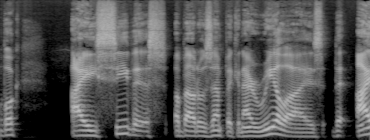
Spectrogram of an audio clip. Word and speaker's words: Ozempic: Ozempic, am I saying it right? – Yeah.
